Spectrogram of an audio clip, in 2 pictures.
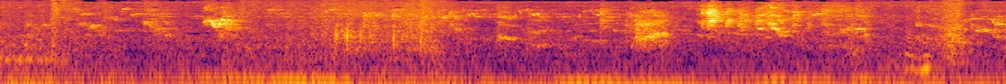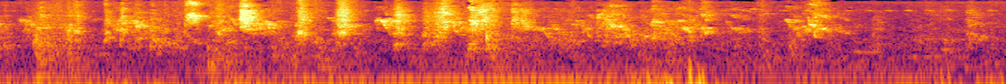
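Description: Aviary birds, lovebirds among them, chirping and squawking, with a quick run of shrill chirps about halfway through.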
